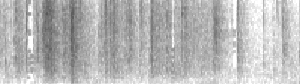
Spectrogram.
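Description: A plastic-wrapped packet crinkling and rattling as it is handled and opened, a quick irregular run of clicks and rustles. The small bells on the cat-ear headband inside are jingling.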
